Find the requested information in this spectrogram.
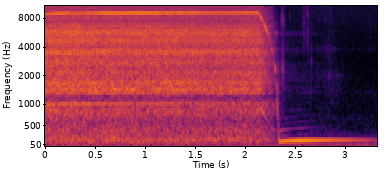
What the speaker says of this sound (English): So to turn the cleaner on, you simply press this button once.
